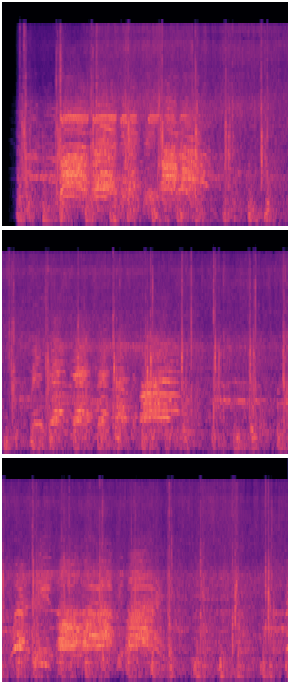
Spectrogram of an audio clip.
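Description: A large crowd of young men and women chants and shouts loudly outdoors.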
